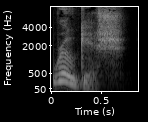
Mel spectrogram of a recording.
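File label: "roguish", British English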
